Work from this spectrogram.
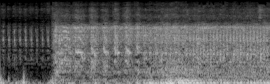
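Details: Bobcat diesel engine after a no-start, fixed by replacing a blown fuel pump fuse (fourth fuse; pump motor itself worked, fuse likely blew from high load): the starter whirs briefly, the engine catches at once and settles into a steady, even idle. Normal start and idle.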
